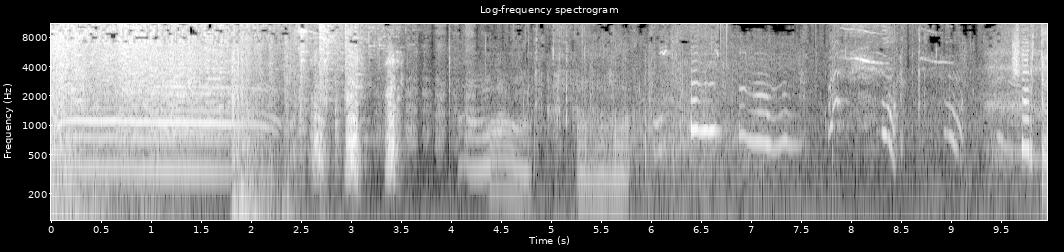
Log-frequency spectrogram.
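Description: A dog in an Italian comedy film pants and whimpers amid scattered crashes and clatter, then gives a run of short yelps and whines. People talk at times in the background.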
